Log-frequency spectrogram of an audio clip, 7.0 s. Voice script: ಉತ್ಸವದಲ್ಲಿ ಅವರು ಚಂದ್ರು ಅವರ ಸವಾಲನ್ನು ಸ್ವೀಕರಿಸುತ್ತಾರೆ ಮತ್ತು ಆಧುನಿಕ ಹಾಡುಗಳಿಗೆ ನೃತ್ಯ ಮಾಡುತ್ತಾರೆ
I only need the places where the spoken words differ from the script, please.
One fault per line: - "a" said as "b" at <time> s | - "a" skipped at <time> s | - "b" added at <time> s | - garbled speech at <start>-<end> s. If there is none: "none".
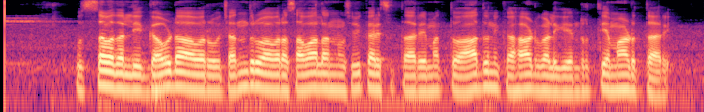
- "ಗೌಡ" added at 1.5 s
